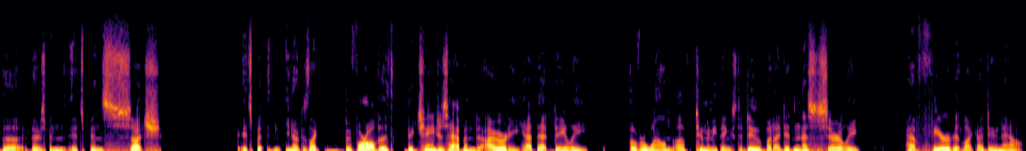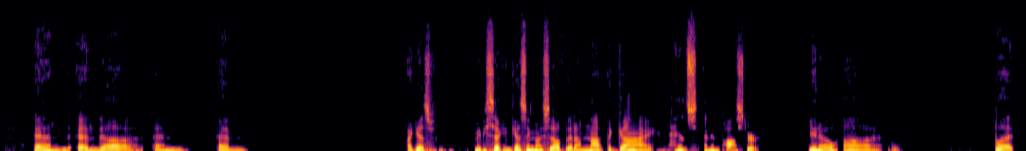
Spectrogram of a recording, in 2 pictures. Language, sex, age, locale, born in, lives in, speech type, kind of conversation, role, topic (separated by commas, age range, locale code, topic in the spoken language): English, male, 55-59, en-US, United States, United States, conversation, advice, user, How can I manage feeling overwhelmed by daily responsibilities?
